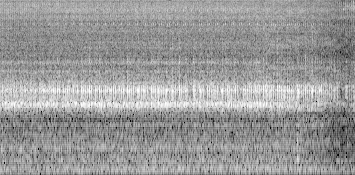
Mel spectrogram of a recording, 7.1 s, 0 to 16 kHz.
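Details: Toyota C-HR 1.2 turbo petrol engine idling with a steady metallic rattle over a bright, buzzy upper tone.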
